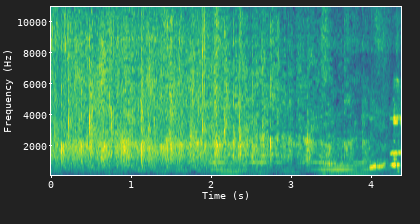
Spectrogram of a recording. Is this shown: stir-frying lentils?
no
